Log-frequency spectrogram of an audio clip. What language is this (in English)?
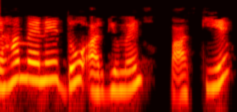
Hindi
